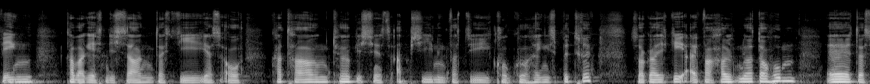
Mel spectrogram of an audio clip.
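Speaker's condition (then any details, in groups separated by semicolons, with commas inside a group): Deafness with cochlear implant, congenital deafness; speech still audibly affected per host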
